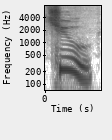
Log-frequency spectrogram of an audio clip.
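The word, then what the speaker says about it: chew: तो ड का जो उच्चारण करोगे वो ऊ कर देना क्या कर देना ऊ इसीलिए इसे पढ़ते हैं छू इसे पढ़ते हैं कैशु बादाम इसे ब्लू स्क्रू और ग्रू इसलिए यहां पर डब् का उच्चारण ऊ हो गया है कब सी एच एस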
